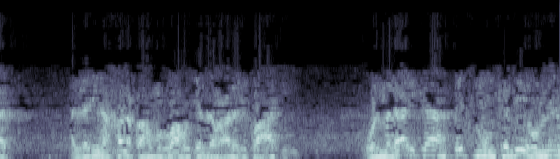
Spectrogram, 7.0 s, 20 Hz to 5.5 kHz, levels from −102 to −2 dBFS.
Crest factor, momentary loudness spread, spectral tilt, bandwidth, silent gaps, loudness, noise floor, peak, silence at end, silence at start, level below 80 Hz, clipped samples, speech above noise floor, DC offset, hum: 16 dB; 8 LU; -13 dB/octave; 3.2 kHz; none; -24 LUFS; -50 dBFS; -8 dBFS; 0 s; 0 s; -58 dBFS; under 0.1%; 27 dB; under 0.1%; none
